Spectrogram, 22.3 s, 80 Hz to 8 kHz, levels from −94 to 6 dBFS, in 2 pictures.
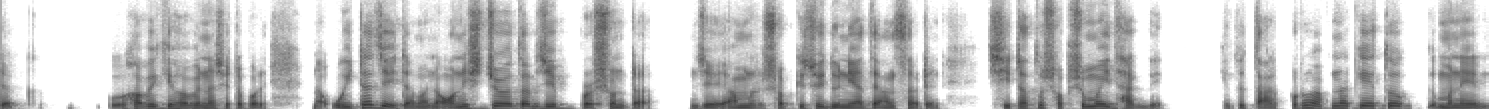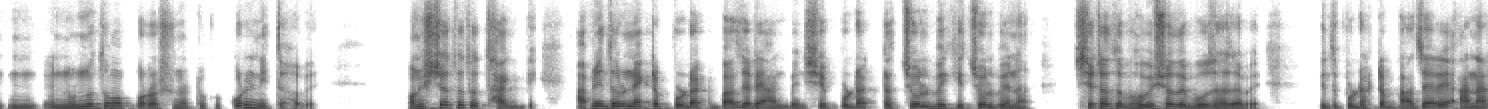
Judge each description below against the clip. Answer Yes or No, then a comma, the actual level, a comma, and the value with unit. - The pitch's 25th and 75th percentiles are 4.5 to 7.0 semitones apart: No, average, 3.9 semitones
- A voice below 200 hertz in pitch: Yes, medium, 140 Hz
